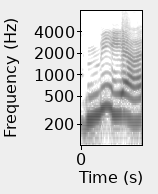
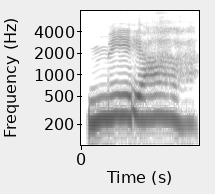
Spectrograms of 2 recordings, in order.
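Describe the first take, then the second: First: The name is said plainly, without a sigh. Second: It sounds like 'me' followed by a sigh. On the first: "Mia as an acronym for my inner artist" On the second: "An alternate pronunciation, Mia. Me, followed by a long sigh"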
